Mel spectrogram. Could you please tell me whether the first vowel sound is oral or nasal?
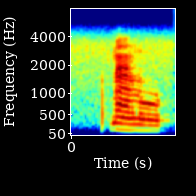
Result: nasal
